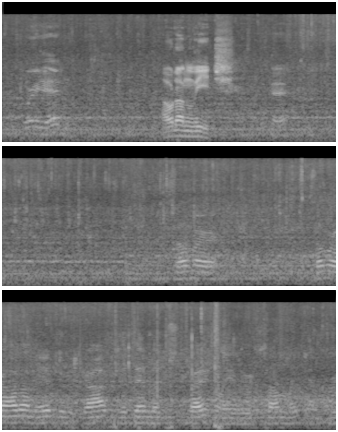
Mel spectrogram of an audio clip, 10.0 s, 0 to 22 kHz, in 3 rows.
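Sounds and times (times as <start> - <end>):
water trickling in tanks: 0.0 - 10.0.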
